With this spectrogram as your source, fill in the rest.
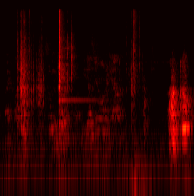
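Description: Buttons on a small cassette player click sharply.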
